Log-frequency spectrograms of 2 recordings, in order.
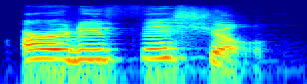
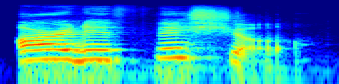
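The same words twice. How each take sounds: Both takes have the same delivery.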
